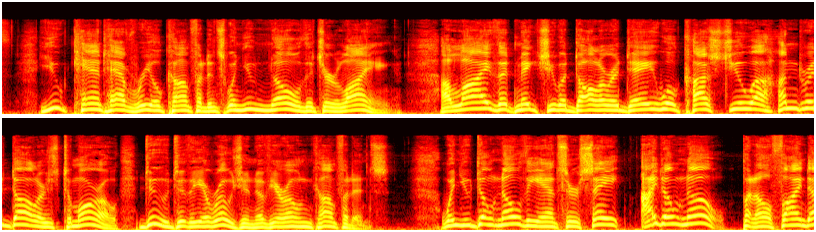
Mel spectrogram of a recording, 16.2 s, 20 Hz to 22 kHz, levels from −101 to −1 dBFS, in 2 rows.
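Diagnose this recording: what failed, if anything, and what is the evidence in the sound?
Nothing in the signal points to a failure at any stage of the chain: levels, continuity and timing stay steady across the whole recording, with no dropouts, discontinuities or level breaks to diagnose.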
